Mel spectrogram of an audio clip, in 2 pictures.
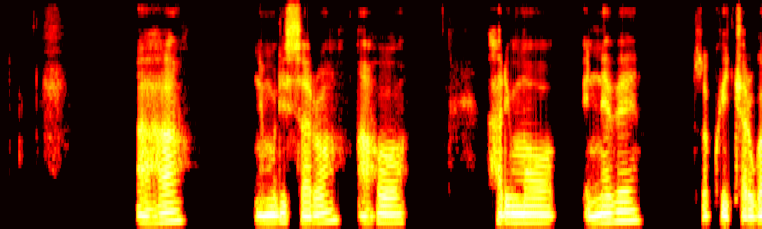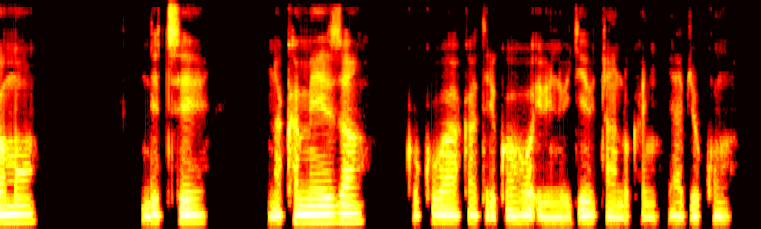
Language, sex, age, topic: Kinyarwanda, male, 18-24, finance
